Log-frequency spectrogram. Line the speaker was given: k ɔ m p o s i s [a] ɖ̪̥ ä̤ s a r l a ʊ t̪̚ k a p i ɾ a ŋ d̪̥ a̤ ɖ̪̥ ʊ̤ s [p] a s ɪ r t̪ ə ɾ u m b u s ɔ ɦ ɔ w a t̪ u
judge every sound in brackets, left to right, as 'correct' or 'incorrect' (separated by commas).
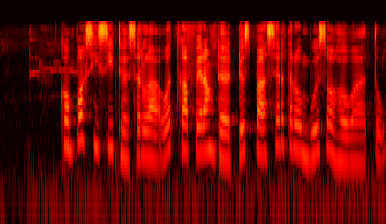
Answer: incorrect, correct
